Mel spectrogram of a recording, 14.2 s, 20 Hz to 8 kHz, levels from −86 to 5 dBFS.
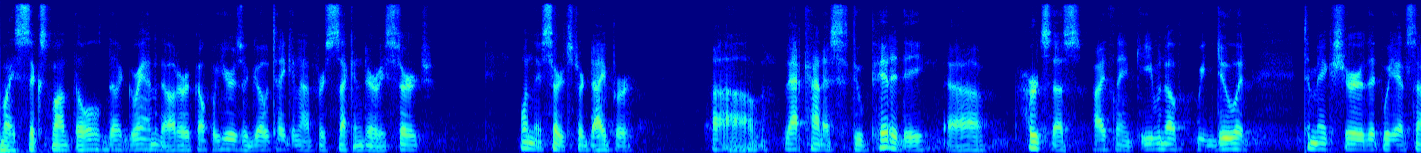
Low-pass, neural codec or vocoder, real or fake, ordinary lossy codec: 7.2 kHz; codec, 16 kHz in and 24 kHz out, 0.8 kbps, FocalCodec, streaming, 65536 codes; fake; AAC, 48 kbps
